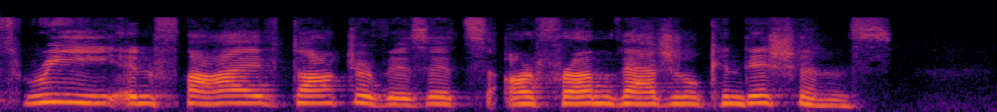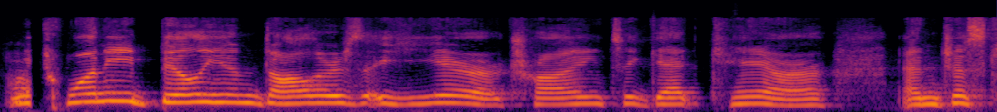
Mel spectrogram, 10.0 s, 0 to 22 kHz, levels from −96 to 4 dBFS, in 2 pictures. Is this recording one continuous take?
no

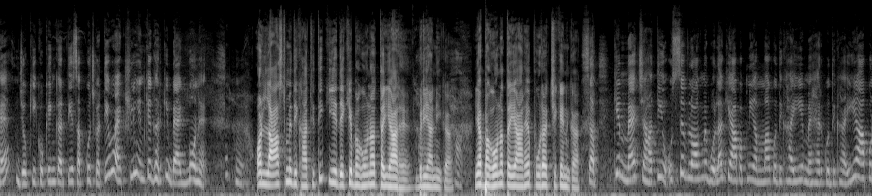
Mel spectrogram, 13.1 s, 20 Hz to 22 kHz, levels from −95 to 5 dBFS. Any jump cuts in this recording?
yes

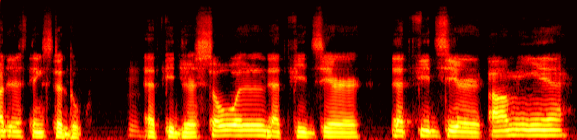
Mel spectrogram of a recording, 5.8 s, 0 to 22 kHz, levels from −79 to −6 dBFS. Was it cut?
yes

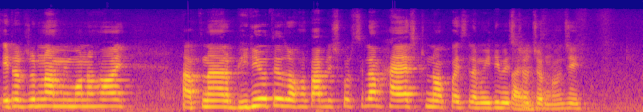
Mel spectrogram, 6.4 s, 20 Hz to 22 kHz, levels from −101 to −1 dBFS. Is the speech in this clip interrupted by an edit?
no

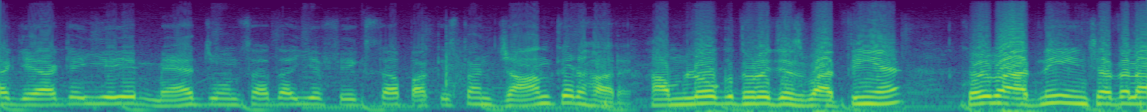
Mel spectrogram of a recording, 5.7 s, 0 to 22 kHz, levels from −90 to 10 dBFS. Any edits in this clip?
yes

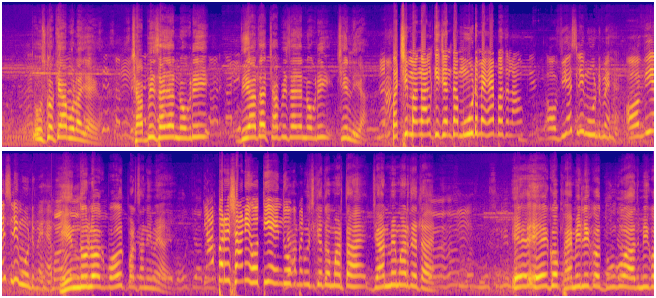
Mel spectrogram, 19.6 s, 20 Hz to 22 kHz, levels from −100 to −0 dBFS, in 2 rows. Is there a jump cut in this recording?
yes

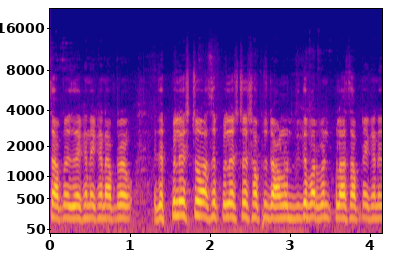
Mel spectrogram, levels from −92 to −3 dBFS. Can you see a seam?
no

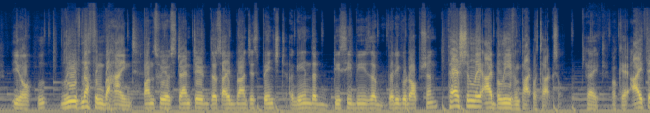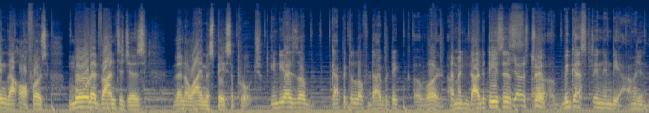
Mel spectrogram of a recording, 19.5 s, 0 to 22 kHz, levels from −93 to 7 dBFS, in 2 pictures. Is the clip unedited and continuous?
no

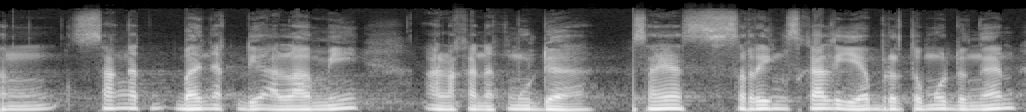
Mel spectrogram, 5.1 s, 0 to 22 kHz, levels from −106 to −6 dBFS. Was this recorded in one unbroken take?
no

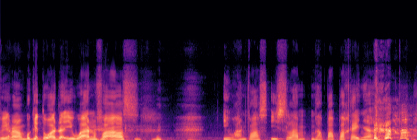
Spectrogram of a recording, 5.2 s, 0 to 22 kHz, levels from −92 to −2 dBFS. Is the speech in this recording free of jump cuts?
yes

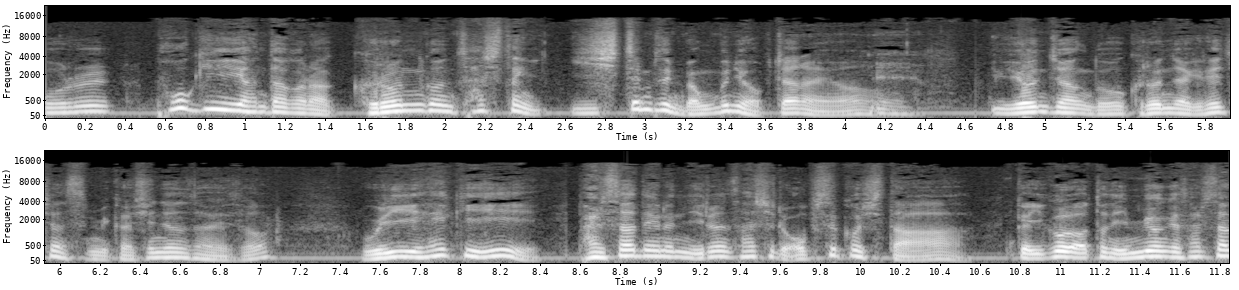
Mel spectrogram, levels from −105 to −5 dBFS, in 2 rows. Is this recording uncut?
no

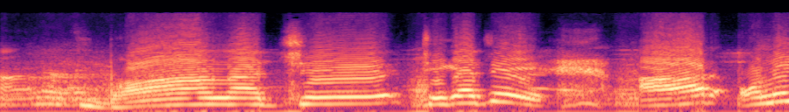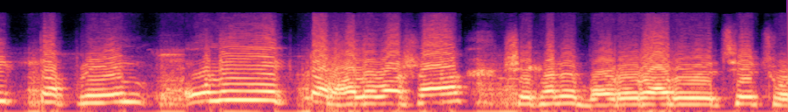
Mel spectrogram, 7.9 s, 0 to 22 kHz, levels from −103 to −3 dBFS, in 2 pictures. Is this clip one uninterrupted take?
yes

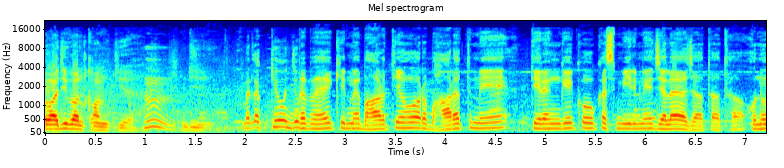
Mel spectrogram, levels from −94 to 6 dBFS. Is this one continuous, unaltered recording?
no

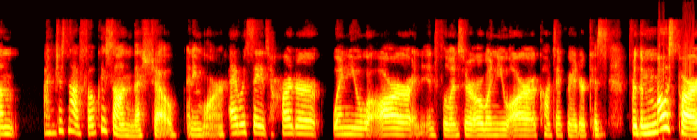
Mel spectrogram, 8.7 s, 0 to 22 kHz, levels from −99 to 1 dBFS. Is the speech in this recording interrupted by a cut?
yes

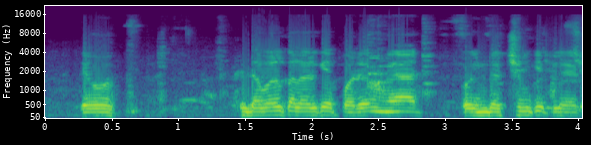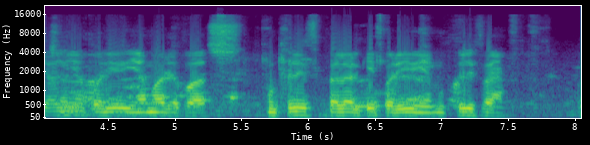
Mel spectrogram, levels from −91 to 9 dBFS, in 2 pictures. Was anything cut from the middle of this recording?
yes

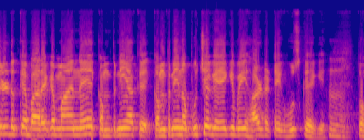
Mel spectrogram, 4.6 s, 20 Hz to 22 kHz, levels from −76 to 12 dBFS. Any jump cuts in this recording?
yes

